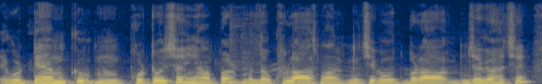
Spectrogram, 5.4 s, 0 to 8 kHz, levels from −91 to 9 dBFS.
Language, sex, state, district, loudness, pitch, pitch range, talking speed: Magahi, male, Bihar, Samastipur, -16 LUFS, 160 Hz, 155-175 Hz, 190 wpm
